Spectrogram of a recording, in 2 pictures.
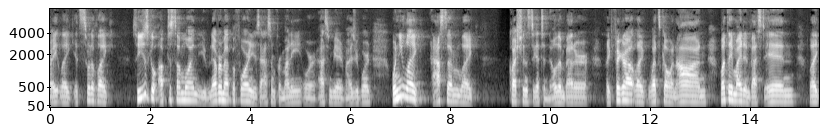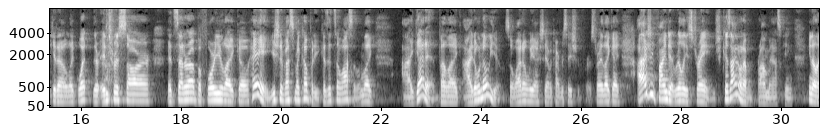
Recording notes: we recorded live at Greentown Labs , the largest cleantech incubator in the country.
